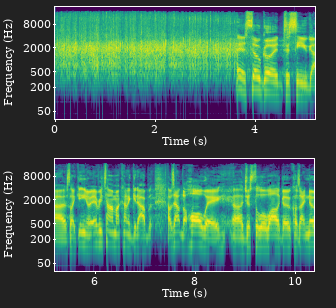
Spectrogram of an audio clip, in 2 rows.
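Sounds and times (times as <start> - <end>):
large audience applause: 0.0 - 5.0
speech: 3.6 - 10.3.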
